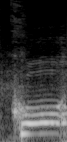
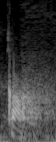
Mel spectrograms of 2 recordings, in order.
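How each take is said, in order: First: The word is said with an 'oh' vowel. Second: The word is said with an 'uh' vowel. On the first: The speaker calls it wrong. "COUGH കോ എന്ന് വായിച്ചു പോകും. പക്ഷെ അങ്ങനെ പറ്റില്ല" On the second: The speaker calls it right. "That is കഫ്"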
